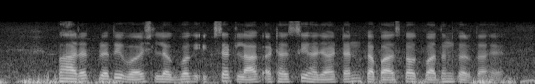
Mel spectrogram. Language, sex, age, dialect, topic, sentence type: Hindi, male, 18-24, Hindustani Malvi Khadi Boli, agriculture, statement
